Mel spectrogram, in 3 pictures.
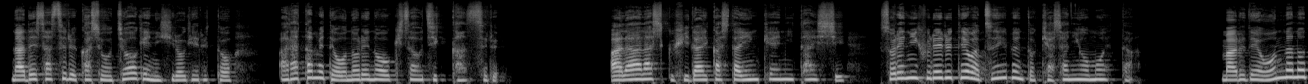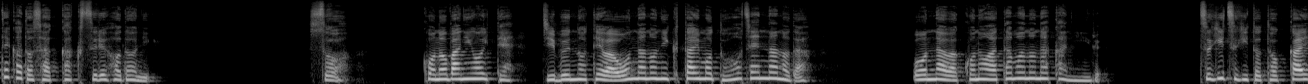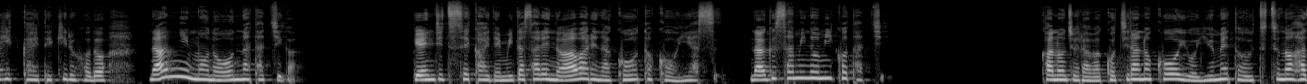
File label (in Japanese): ボイスドラマ, エフェクト Ver., ASMR; 己に愛を蓄えて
